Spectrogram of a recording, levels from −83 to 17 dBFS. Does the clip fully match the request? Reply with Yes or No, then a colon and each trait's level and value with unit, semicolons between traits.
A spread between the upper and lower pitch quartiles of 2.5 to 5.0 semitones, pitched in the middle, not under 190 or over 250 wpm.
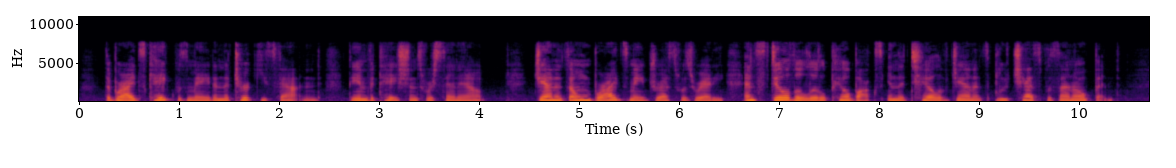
Yes: average, 3.1 semitones; medium, 180 Hz; average, 195 wpm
